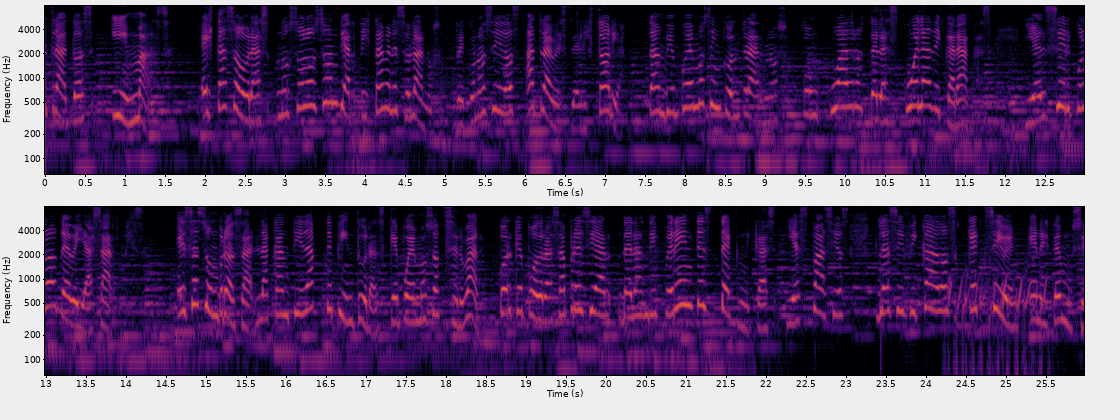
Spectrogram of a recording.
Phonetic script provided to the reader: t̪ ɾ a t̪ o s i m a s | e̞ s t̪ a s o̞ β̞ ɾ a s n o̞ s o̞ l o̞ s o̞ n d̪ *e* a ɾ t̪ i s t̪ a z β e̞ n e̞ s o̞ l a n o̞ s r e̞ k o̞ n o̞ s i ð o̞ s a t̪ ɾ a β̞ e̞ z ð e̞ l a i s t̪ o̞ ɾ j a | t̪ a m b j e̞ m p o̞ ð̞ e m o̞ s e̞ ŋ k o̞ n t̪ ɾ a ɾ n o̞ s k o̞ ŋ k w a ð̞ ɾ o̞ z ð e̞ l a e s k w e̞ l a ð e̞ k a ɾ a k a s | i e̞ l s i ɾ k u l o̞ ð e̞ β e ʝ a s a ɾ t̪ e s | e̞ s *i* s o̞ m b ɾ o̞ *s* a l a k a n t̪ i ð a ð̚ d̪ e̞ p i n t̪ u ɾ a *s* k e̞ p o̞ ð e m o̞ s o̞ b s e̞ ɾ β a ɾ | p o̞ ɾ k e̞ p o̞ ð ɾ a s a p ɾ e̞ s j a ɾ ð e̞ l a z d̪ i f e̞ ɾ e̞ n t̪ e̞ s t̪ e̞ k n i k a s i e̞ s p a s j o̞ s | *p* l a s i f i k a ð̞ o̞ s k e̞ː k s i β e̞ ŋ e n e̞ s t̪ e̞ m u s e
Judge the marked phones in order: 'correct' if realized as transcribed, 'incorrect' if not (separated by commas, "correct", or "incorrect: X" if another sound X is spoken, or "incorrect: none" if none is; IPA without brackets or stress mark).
correct, incorrect: a, correct, correct, incorrect: k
